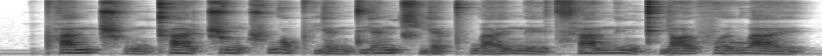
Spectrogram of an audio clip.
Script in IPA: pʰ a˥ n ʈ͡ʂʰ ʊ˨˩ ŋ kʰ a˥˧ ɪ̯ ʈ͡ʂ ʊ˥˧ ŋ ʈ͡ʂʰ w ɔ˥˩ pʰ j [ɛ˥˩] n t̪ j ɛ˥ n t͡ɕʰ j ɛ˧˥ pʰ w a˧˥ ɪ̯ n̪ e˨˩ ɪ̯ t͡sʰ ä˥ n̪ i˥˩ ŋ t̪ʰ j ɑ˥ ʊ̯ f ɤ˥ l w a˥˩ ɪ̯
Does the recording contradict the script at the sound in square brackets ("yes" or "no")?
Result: yes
